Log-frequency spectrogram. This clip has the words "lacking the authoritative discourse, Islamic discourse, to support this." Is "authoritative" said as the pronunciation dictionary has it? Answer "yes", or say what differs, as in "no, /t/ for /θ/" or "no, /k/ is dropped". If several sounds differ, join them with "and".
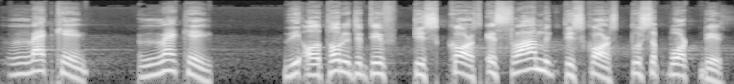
no, /t/ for /θ/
